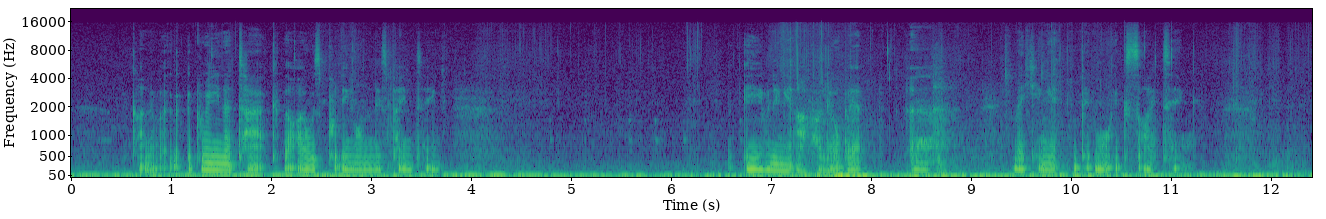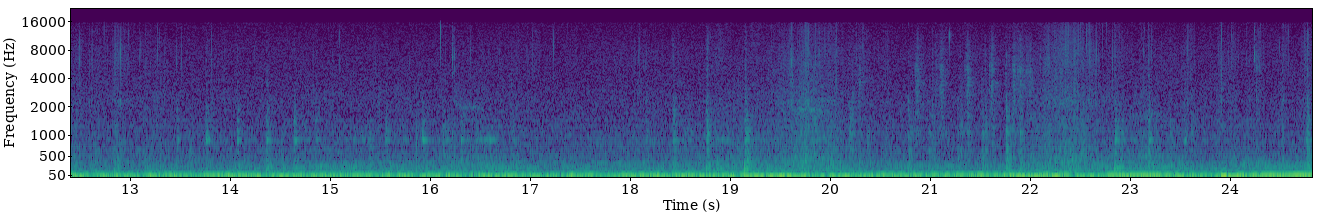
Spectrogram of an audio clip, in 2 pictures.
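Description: A paintbrush brushes softly against canvas.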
